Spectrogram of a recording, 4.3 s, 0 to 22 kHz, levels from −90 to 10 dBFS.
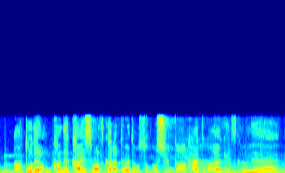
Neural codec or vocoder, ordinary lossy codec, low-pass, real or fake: none; none; 7.2 kHz; real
